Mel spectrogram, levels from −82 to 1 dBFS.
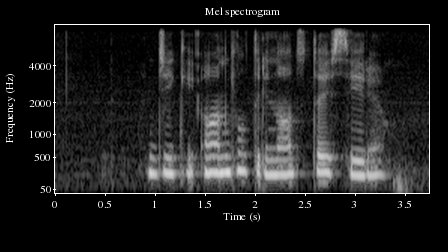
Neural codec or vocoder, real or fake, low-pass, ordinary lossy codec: none; real; 7.2 kHz; none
